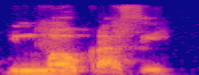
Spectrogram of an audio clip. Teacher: in terms of the word democracy, so then we see that the stress is in the second syllable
